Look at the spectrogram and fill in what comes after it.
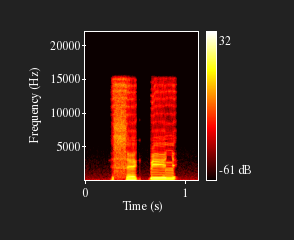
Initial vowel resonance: oral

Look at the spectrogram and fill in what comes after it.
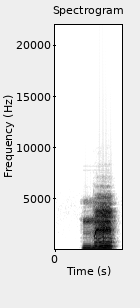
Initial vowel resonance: nasal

